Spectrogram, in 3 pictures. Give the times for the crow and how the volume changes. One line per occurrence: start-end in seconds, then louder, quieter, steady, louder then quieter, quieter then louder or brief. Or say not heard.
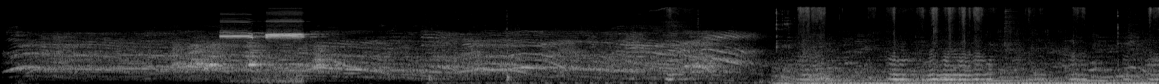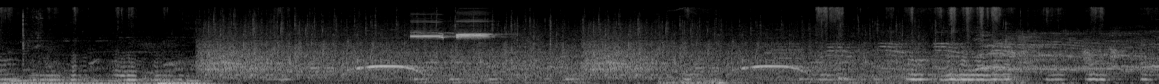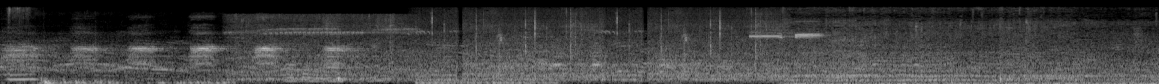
18.1-28.8 louder then quieter.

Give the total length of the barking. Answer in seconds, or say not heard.
3 s.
